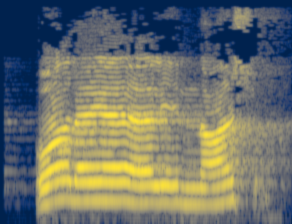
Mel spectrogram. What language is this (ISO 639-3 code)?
ara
